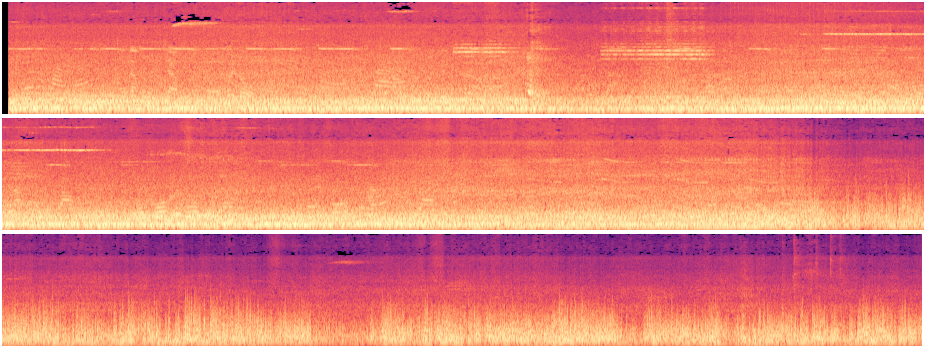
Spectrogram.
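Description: Dense scooter and motorbike traffic: many small engines running together with voices, and a few short horn beeps about five to seven seconds in. About two-thirds of the way through the din drops away, leaving a single motorbike running and the passing street as the traffic opens up.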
